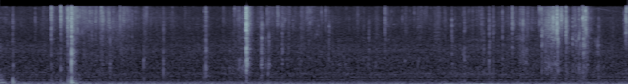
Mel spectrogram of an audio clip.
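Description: Plastic card packaging clicks and rustles as it is handled.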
